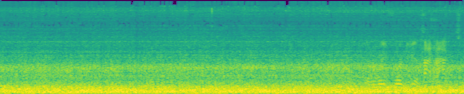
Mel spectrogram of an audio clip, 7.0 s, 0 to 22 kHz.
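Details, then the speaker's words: Master kerosene torpedo heater after an E1 shutdown repair, its wiring twist-capped, plugged in and lit while warming up. Steady, even roar of burner and fan with no sputter or surging; normal running. "the night Flames will stop coming out past the end"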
